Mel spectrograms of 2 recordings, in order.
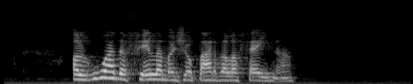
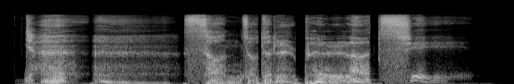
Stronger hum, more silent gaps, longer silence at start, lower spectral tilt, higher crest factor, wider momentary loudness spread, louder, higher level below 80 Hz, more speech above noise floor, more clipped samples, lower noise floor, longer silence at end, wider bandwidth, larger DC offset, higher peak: neither; neither; first, 0.75 s vs 0.25 s; first, -8 dB/octave vs -2 dB/octave; about the same, 18 dB vs 18 dB; second, 12 LU vs 17 LU; second, -22 LUFS vs -16 LUFS; second, -58 dBFS vs -34 dBFS; first, 45 dB vs 35 dB; neither; first, -66 dBFS vs -54 dBFS; first, 1.2 s vs 0.6 s; second, 5.8 kHz vs 11 kHz; neither; second, -6 dBFS vs -2 dBFS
